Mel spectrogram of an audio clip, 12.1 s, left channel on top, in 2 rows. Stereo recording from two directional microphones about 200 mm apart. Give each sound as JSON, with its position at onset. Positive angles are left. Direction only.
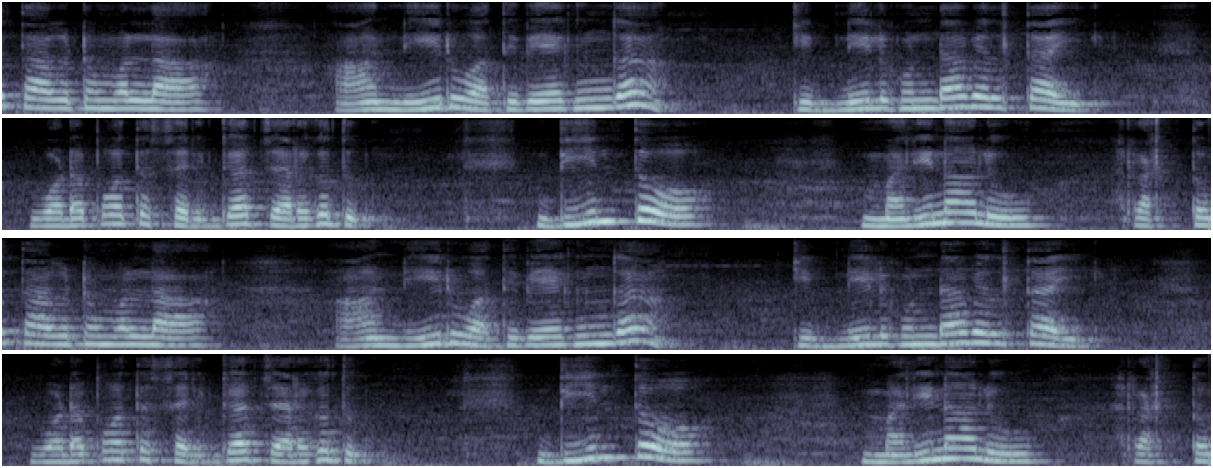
{"t": 0.1, "sound": "a woman's voice", "side_deg": 35}
{"t": 6.2, "sound": "a woman's voice", "side_deg": 35}
{"t": 8.8, "sound": "a woman's voice", "side_deg": 35}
